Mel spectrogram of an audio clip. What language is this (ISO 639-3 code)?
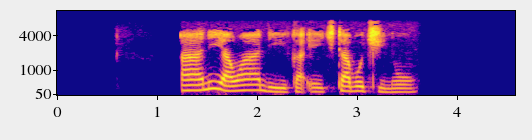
lug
